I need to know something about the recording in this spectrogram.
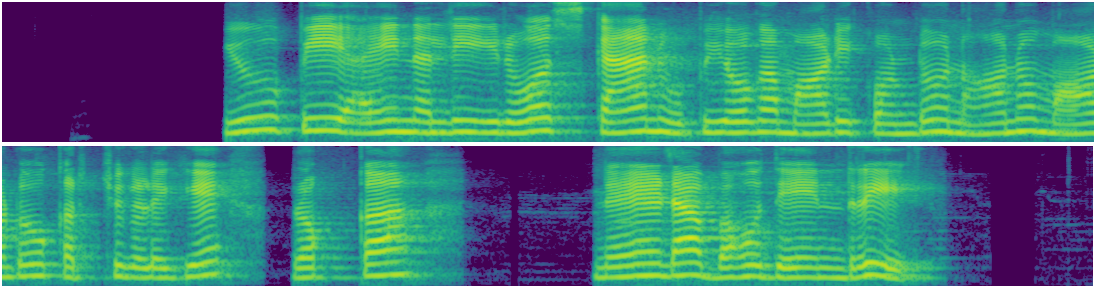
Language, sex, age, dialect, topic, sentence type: Kannada, female, 60-100, Central, banking, question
